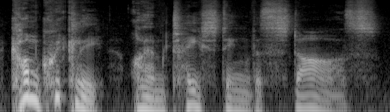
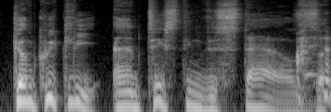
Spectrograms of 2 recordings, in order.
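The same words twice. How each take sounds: First: It is said in a plain, ordinary voice. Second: It is said with a put-on French accent.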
